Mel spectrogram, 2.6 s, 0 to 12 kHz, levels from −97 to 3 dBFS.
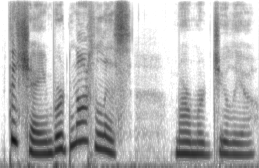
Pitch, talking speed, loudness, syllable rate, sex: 240 Hz, 115 wpm, -20 LUFS, 6.4 syllables/s, female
